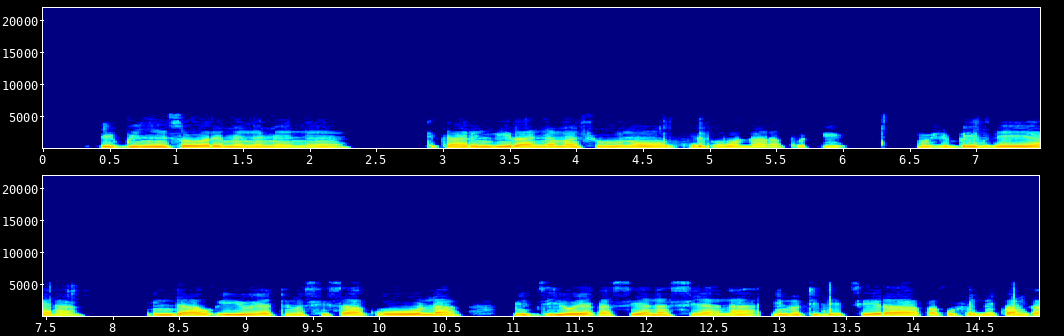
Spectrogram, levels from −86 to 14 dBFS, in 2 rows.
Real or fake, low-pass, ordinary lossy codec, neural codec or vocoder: fake; 5.4 kHz; MP3, 48 kbps; codec, 16 kHz, 8 kbps, FreqCodec, larger model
